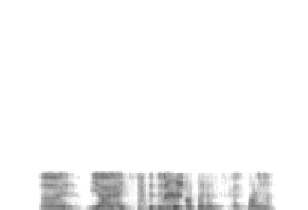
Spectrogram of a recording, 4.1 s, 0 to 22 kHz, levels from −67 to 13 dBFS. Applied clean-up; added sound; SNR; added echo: neural mask model Resemble Enhance denoiser.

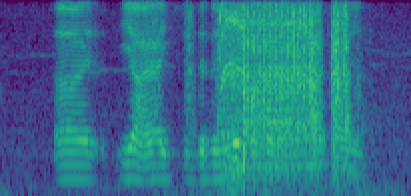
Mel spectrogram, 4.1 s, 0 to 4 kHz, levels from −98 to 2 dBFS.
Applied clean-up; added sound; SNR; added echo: none; Drill; -5 dB; none.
